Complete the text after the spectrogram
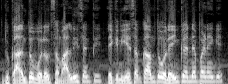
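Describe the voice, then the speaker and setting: A man's voice: on the high side, animated, quick pace, faint music behind. A man voicing grown brothers in a cartoon story, bossy and matter-of-fact. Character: adult brothers running the household, teasing and stubborn.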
